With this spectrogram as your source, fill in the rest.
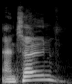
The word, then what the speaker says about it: Anton: Uh, Anton rhymes with phone.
